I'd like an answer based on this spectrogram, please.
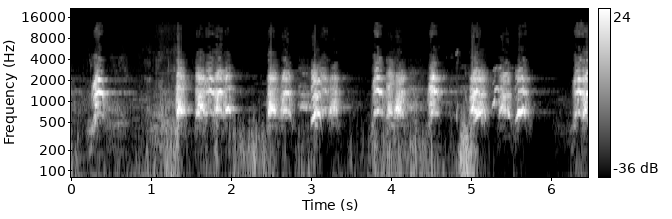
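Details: Barking from dogs at an adoption center greeting an NRK TV crew, heard as clusters of two or three sharp barks repeated roughly every second with short quiet breaks.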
